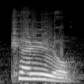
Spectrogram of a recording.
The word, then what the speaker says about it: 별로: 별로, 별로, 별로. Một cách đặc biệt. Các bạn phát âm giống với âm L.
